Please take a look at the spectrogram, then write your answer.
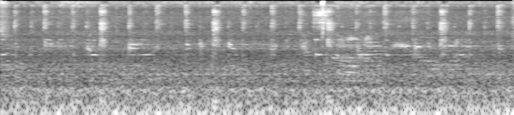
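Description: A small car drives along a road on the way to Quebec, giving a steady low engine drone and tire rumble heard from inside the cabin.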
